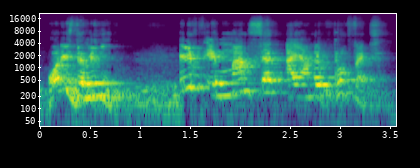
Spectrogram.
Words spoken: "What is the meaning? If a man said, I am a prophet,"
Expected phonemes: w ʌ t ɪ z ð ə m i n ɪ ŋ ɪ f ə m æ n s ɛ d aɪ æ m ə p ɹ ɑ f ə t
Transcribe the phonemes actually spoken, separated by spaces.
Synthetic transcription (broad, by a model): w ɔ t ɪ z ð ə m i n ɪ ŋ ɪ f ə m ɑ n s ɛ d aɪ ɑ m ə p ɹ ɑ f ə t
